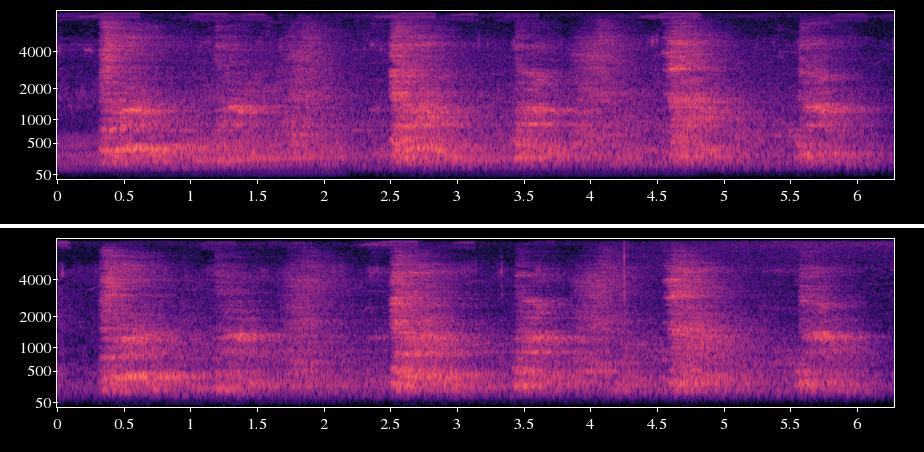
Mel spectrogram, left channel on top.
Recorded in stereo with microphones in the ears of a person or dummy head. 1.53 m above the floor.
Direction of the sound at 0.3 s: 30° left (ahead or behind).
